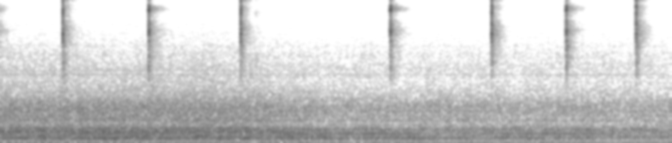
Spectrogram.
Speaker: All right, so that is a healthy relay. You can actually feel it clicking over while holding it, and it's a nice, strong, audible sound when that relay clicks over.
